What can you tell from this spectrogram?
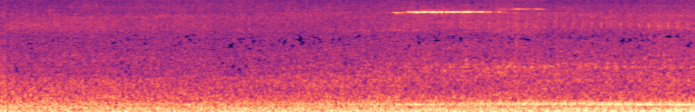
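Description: Road traffic with a small passenger shuttle van running close by; its steady engine hum comes in about four seconds in as it draws alongside. A brief high squeal is heard at about the same time.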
